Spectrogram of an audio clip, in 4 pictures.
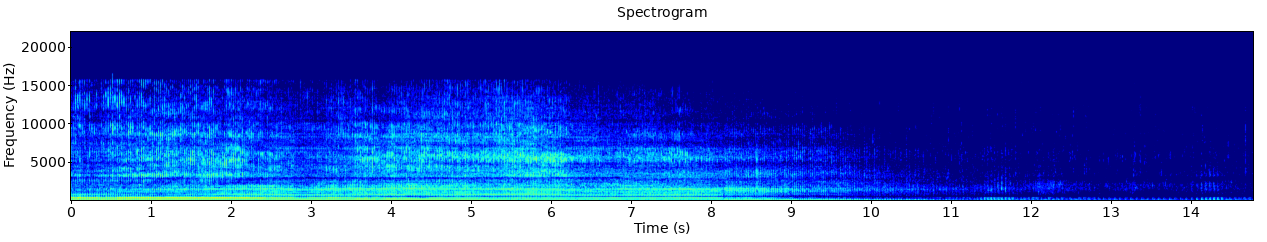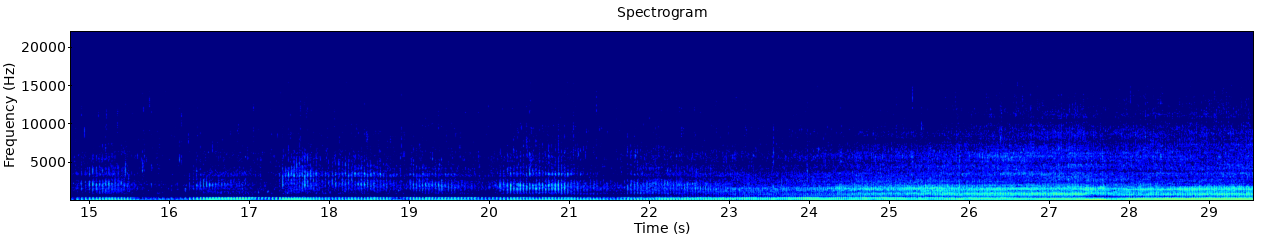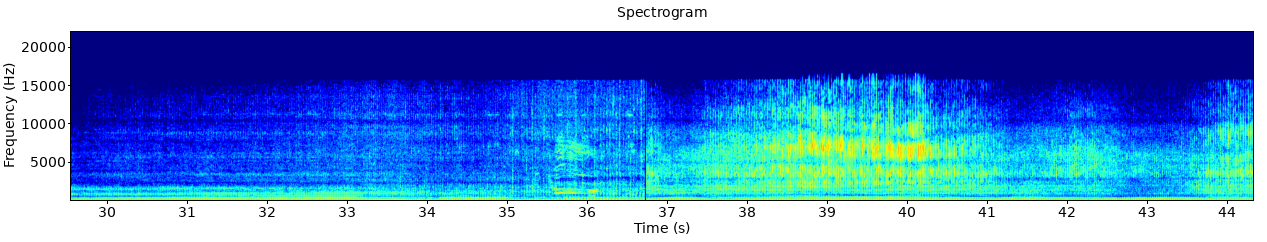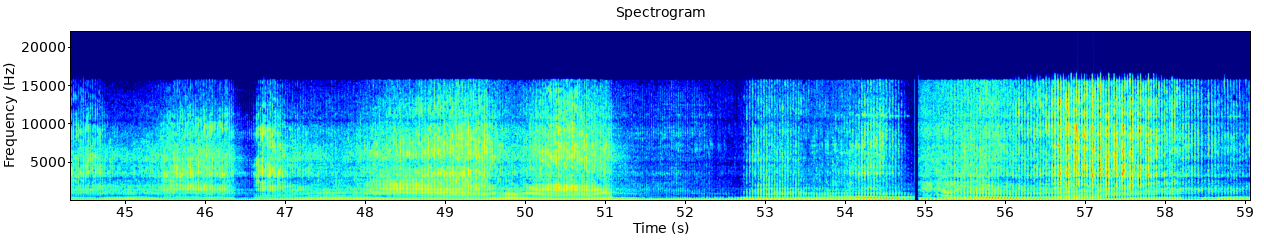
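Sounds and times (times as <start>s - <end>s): small engine running and revving: 0.0s - 13.0s, 14.0s - 59.0s.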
